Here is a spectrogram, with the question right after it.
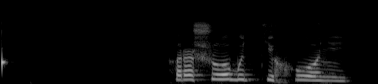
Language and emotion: Russian, sad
